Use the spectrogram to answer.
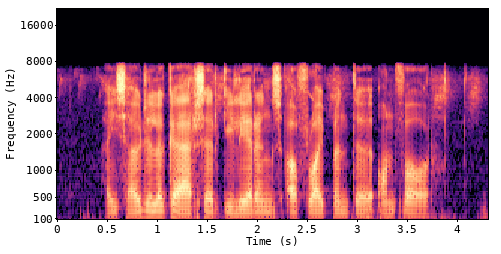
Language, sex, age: Afrikaans, male, 20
